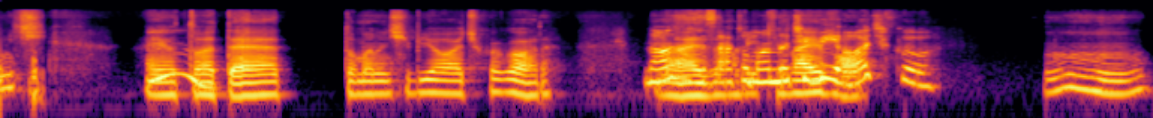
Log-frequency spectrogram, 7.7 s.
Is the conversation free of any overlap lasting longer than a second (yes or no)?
no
